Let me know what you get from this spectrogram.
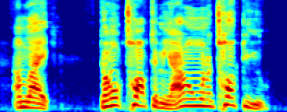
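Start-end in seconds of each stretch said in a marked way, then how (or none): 1.3-3.3 put-on fed-up, furious, angry snapping tone. Retelling to listeners how they snapped at a man, acting out an angry snap. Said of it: "after I snapped on him like that".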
